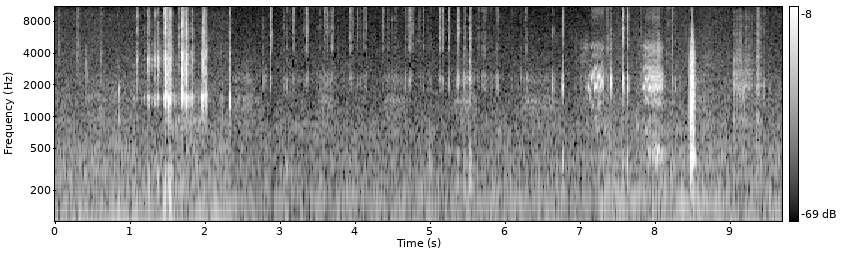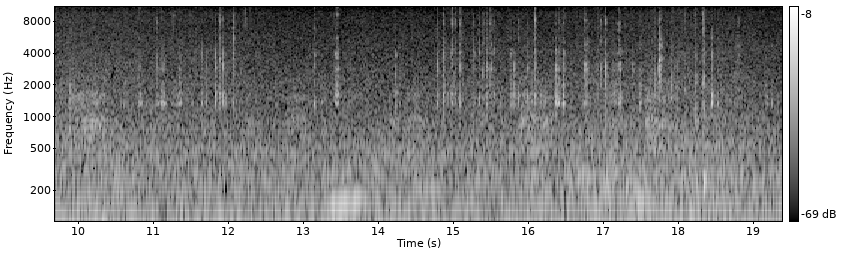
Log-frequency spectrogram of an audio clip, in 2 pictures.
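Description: Small clicks and taps of a clock movement being fitted by hand, its hex nut and hands put on the shaft. Clusters of clicks come about a second in and again around seven to eight seconds in, ending in one sharp click; after that only faint scattered clicks.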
